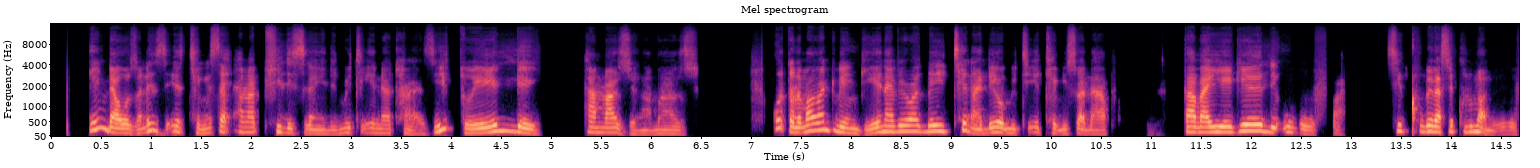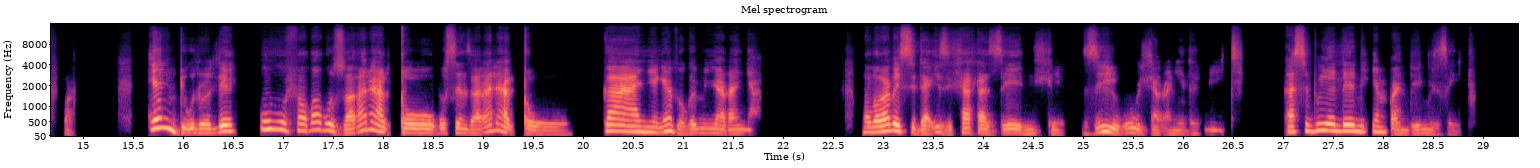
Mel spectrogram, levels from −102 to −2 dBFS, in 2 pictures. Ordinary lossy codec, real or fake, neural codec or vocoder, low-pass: Opus, 64 kbps; fake; codec, 32 kHz, 1.9 kbps, SNAC; 14.4 kHz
